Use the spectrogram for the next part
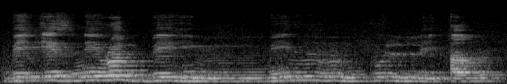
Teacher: اب یہاں ربہم کو من کے ساتھ ملائیں گے تو 2 میم اکٹھی ہونے سے غنہ ہوگا.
